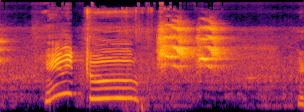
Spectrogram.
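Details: Pet parrot answering a person repeatedly calling to it: a rising squawk-like vocalisation followed by a long, flat, harmonic-rich voiced sound, then softer raspy chatter, with human voice around it.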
